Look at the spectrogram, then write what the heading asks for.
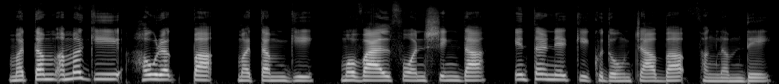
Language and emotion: Manipuri, neutral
